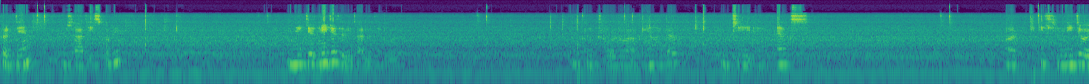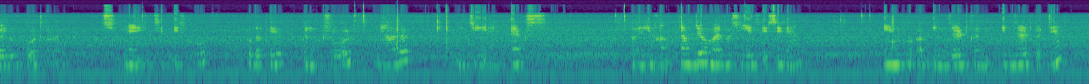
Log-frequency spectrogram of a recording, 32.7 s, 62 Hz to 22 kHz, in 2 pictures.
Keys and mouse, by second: 0.5 click, 1.9 g, 3.9-4.6 right drag, 9.3 ctrl+click, 10.4 g, 15.5 alt+click, 21.7 ctrl+click, 22.8 g, 26.8 3, 27.4 click, 29.3 shift+click, 30.6 i.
